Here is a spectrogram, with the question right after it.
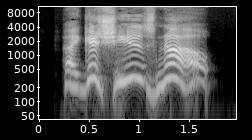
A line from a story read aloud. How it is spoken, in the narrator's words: cried defiantly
